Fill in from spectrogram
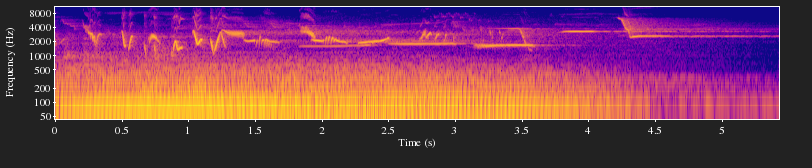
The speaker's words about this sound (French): Et aujourd'hui, on va écouter l'un des sons les plus harmonieux qu'on puisse entendre sur notre petite planète, le chant des oiseaux.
